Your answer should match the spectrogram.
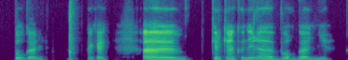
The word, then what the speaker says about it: Bourgogne: So it's almost an N. But if you would to kind of image it, image the pronunciation, so it's like a new. For example, here it's Bourgogne. Bourgogne.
